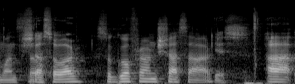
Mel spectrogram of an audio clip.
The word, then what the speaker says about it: Shasawar: Could you could you tell me how to how to pronounce the second name once? Shasawar.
